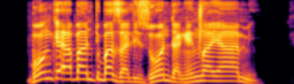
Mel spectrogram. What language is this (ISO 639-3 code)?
nde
